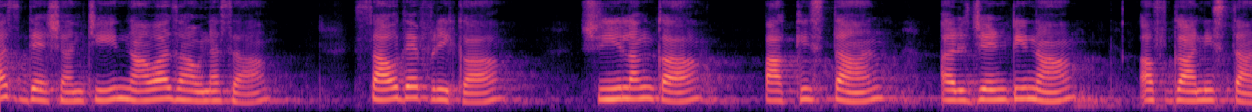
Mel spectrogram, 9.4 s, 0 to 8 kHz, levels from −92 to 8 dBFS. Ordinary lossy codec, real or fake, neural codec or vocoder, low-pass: none; fake; codec, 16 kHz, 4 kbps, FunCodec, trained on LibriTTS, 50 frames a second; none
